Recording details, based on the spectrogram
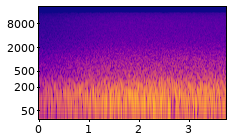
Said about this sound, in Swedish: man köper en liten maskin som för 800 spänn som gör brus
